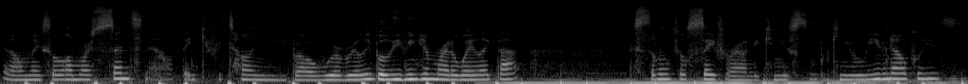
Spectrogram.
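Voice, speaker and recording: A woman's voice: fairly high pitch, fairly even intonation, moderate pace, warm tone, soft background music. A woman streamer playing a horror game live, reading dialogue aloud and reacting. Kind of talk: live gameplay commentary.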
